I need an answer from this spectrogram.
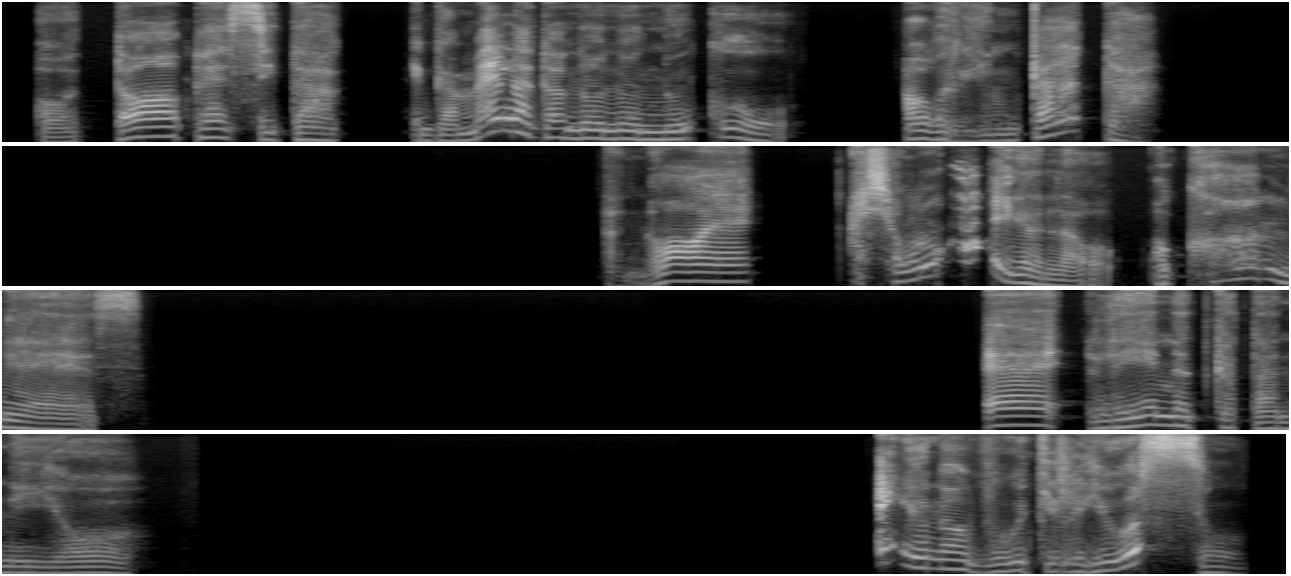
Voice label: talk Comfort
